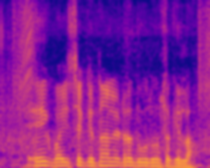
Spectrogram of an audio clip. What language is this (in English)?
Bhojpuri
